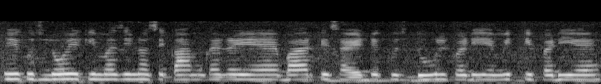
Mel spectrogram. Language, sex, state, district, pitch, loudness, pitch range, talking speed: Hindi, female, Rajasthan, Bikaner, 225 Hz, -15 LUFS, 220-230 Hz, 200 wpm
